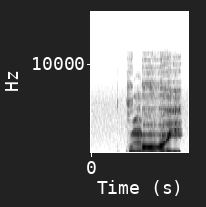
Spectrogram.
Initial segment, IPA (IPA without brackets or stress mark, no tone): kʷ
